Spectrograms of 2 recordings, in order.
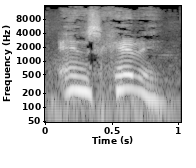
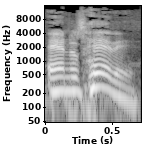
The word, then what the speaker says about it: Enschede: Enschede. – Bueno, visto? Enschede, que está Enschede.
